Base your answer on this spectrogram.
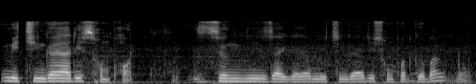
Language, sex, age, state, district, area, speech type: Bodo, male, 45-60, Assam, Chirang, rural, spontaneous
